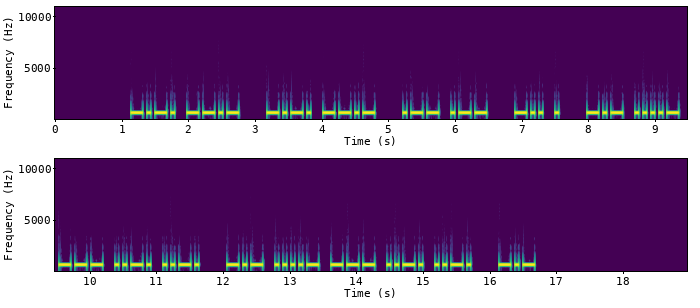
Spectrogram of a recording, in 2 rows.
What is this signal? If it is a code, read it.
Morse code, heard as a keyed tone, about 20 wpm, 700 Hz. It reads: CQ CQ WW DE K4OFF K4OFF K
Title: Common QSO Phrases Encore 20wpm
